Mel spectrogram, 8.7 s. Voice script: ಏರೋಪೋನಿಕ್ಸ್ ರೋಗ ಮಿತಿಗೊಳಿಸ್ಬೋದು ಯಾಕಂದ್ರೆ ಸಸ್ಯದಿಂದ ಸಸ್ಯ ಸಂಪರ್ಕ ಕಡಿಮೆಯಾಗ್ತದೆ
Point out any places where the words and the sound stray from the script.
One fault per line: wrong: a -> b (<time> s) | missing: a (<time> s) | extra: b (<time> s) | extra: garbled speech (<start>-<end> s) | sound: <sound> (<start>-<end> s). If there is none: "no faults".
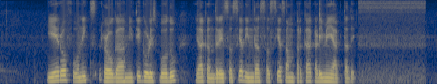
no faults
